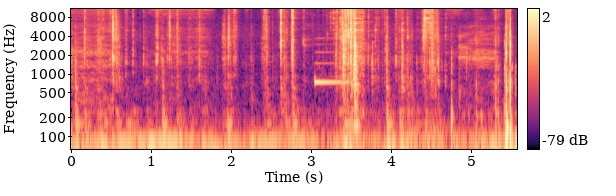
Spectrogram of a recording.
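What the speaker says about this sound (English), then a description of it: "Let me grab the keys." A set of car keys for a 1989 Ford Mustang GT convertible being picked up, jangling in several bright, close bursts over a low rumble, with no talking.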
